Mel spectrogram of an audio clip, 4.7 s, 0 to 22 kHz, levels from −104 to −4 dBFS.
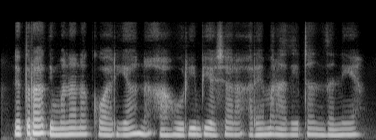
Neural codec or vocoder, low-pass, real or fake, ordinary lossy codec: codec, 24 kHz, 0.9 kbps, DualCodec; none; fake; none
